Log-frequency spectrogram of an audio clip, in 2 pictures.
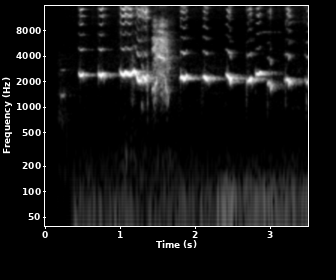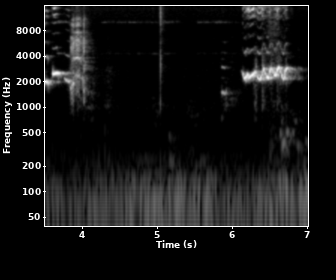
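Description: A cockatiel whistles a run of clear, slightly wavering notes near one pitch, then a longer rising whistle.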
